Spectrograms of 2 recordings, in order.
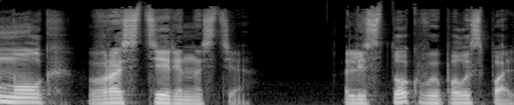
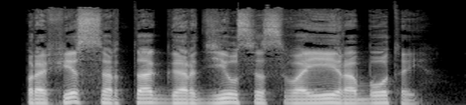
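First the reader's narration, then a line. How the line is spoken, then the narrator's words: Hoarse mutter. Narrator (Russian): хрипло пробормотал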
